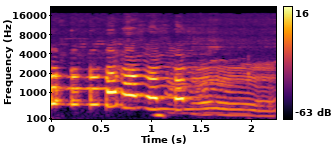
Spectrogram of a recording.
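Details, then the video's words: Two pet Siberian Huskies indoors, coaxed by their owner into singing: a run of short wavering yodel-like notes gives way to a long, slowly falling howl, with a second lower voice gliding downward beneath it. "Siberian Husky Singing Lessons"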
